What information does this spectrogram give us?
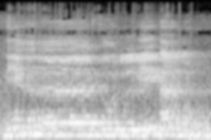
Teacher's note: Cara membacanya pertama dengan menyamarkan nun, kedua dengan menahan minimal 2 katuran. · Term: ikhfa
